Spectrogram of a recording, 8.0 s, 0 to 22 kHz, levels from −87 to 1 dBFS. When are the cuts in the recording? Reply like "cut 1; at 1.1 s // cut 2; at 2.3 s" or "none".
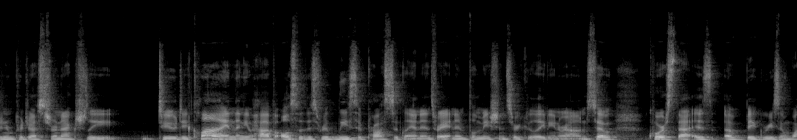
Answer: none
